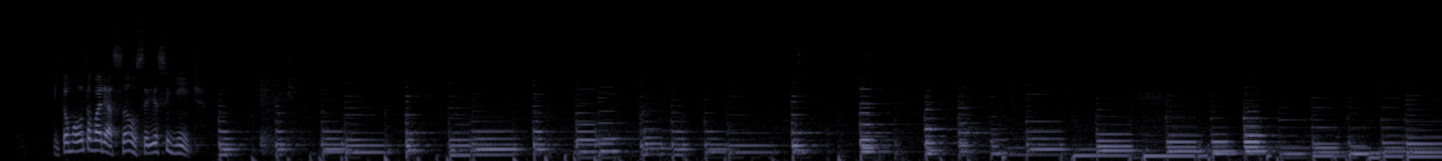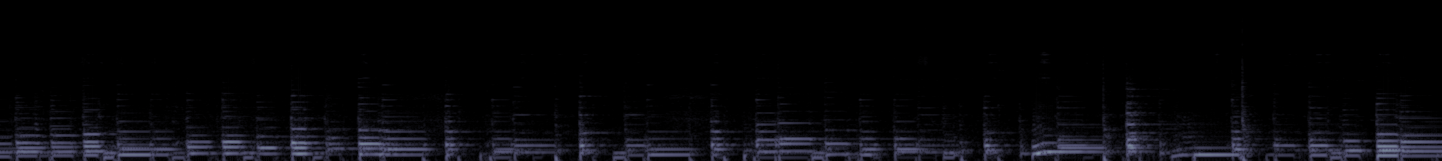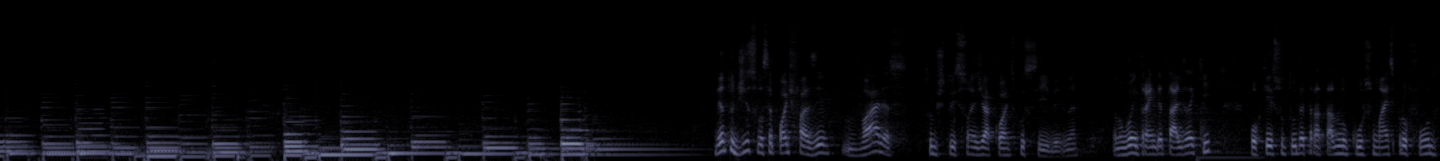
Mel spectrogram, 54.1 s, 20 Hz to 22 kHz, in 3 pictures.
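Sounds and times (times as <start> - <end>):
electric guitar playing jazz chords: 2.6 - 44.9.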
